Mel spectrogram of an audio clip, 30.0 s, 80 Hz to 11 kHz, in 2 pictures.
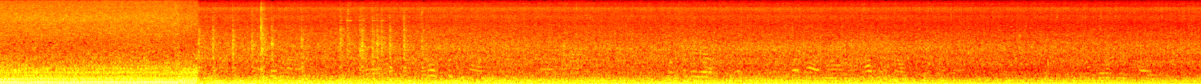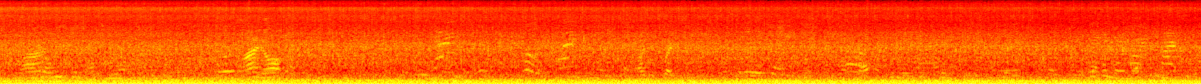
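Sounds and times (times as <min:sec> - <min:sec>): diesel engine idling: 0:00.0 - 0:30.0.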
